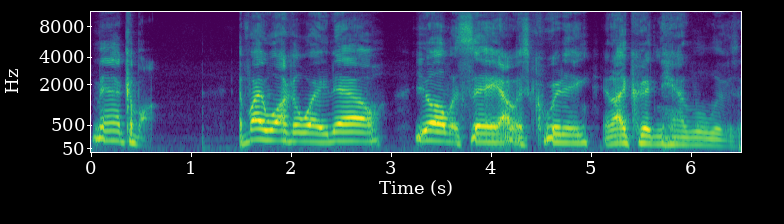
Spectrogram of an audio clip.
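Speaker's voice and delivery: put-on country-style speaking voice, laid on. Quoting the coach on why he hasn't stepped away: McVay country voice. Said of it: "country voice he tries to use".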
